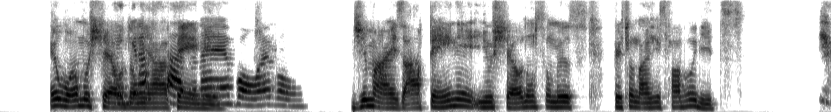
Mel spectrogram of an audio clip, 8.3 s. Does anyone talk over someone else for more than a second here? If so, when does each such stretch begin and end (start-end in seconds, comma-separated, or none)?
1.1-2.3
